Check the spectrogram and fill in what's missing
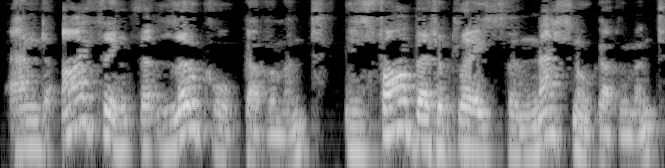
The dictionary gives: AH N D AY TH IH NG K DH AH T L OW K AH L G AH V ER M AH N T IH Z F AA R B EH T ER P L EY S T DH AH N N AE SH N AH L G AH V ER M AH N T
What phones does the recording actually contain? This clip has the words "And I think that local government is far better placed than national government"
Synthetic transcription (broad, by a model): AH N AY TH IH NG K DH AH T L OW K AH L G AH V ER M AH N T IH Z F AA R B EH T ER P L EY S DH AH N N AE SH N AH L G AH V ER M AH N T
